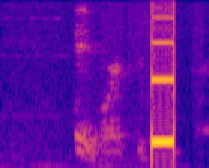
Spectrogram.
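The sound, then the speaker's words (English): A single loud, steady voicemail beep sounds briefly and alone, cutting off cleanly after a short burst of faint voice. “Please leave us a message after the tone.”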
